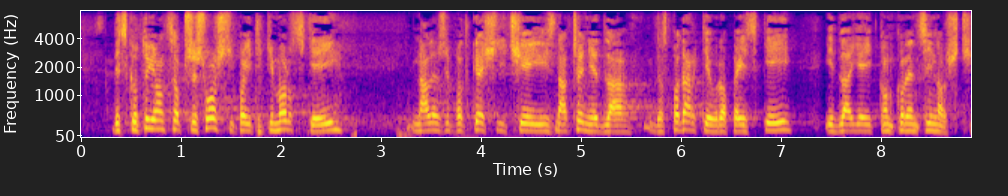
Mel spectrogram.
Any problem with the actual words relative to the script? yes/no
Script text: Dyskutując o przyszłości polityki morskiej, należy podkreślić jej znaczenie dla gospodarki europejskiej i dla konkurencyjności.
yes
